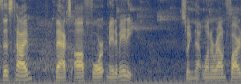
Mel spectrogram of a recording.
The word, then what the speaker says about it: Mahtomedi: And thank you to Sports World for correcting my pronunciation. Mahtomedi.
